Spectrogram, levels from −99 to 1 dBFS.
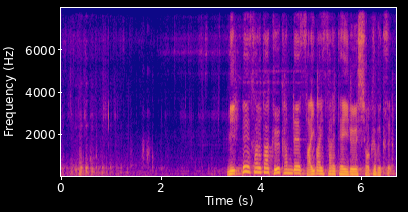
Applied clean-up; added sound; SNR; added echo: neural separator model SepFormer DNS4.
